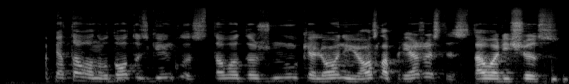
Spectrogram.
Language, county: Lithuanian, Kaunas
